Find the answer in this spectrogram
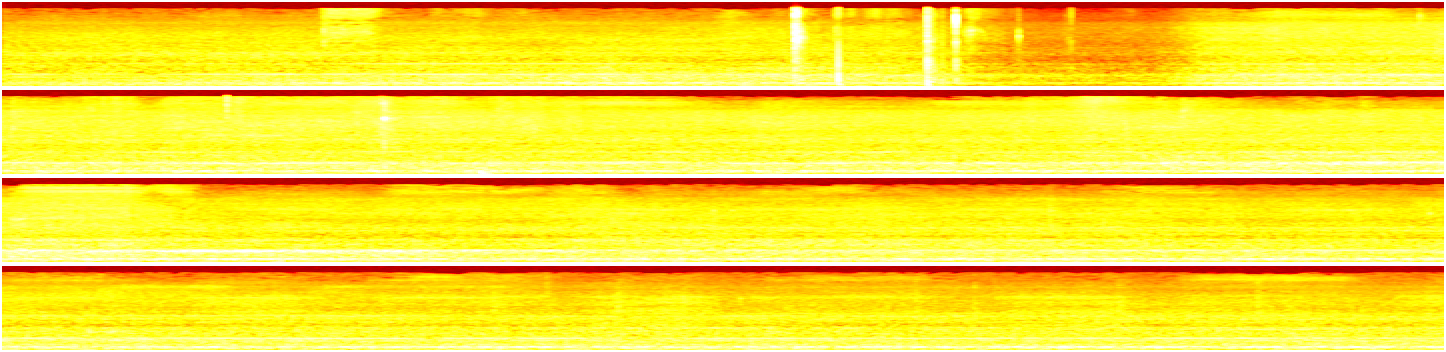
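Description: Passenger train running, heard from inside the carriage: a steady rumble with a constant low hum. About four to five seconds in there are two sharp clicks, then the sound drops away for about a second before returning.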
